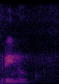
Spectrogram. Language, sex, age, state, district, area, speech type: Nepali, male, 18-30, West Bengal, Darjeeling, rural, read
